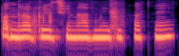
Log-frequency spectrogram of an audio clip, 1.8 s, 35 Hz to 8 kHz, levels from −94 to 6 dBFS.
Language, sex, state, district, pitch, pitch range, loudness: Chhattisgarhi, female, Chhattisgarh, Raigarh, 220 Hz, 215-225 Hz, -19 LUFS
